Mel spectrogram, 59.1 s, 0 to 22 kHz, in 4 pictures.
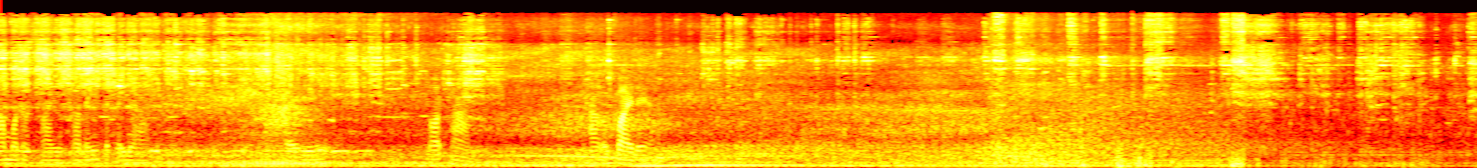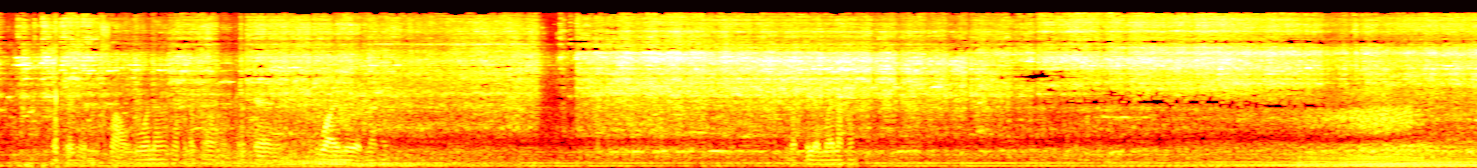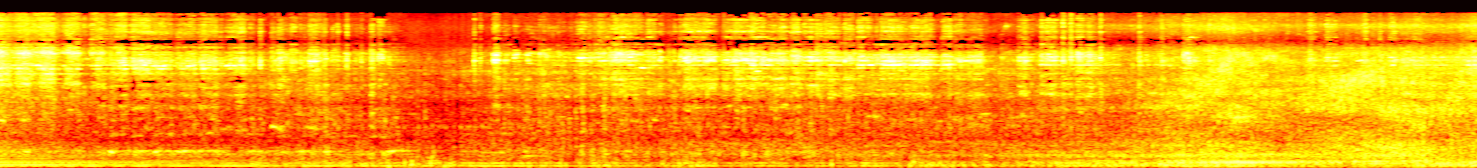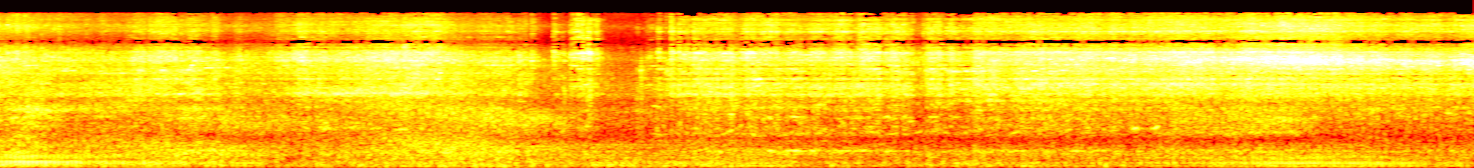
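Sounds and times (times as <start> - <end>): diesel engine running: 0.0 - 59.0
road traffic passing: 0.0 - 59.0.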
